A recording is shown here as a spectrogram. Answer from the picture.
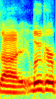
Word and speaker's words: Luger: Luger, pronounced like the old 1990s wrestler, Lex Luger.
